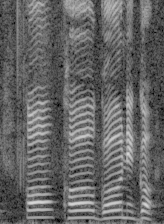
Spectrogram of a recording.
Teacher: તો એ જે છે 5 વ્યંજનો એને કંઠ કહેવાય છે, કંઠ્ય કહેવાય છે, કારણ કે તે જ્યારે આપણે બોલીએ છીએ ત્યારે આપણા જીભનો પાછળનો ભાગ છે એ આપણા કંઠને અડે છે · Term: કંઠ્ય વ્યંજન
